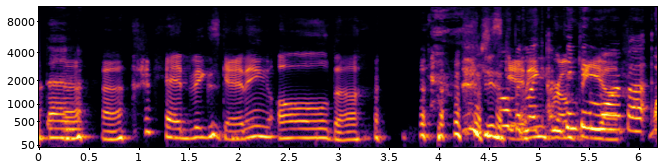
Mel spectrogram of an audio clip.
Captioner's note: chuckles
